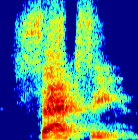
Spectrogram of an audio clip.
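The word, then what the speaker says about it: Sachse: Okay, 5 locations: Prosper, Allen, Frisco, Richardson, Saxy. I just learned how to pronounce Saxy today.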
